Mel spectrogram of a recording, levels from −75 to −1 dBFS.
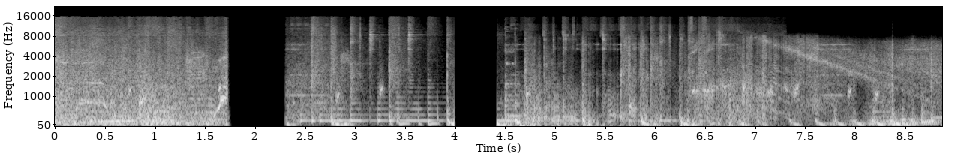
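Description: A playback stall, likely the player running short of data, silences the output from 3.99 to 4.42 s, a gap of about 430 ms before the sound resumes. At 4.66 s a call bitrate drop sets in: the encoder receives far fewer bits, consistent with a fall from around 32 to 8 kbps. High frequencies above 8 kHz vanish, leaving rough, muffled sound until the end.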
